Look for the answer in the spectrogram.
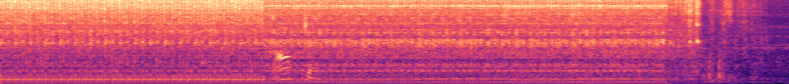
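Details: Car idling after muffler-junction exhaust leaks were sealed with J-B Weld ExtremeHeat metallic paste and fully cured. Steady, even idle with no puffing or ticking before shutdown; no leaks heard. Normal idle after repair.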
